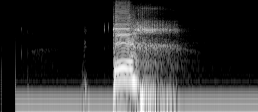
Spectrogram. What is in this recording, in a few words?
"stab", Akateko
